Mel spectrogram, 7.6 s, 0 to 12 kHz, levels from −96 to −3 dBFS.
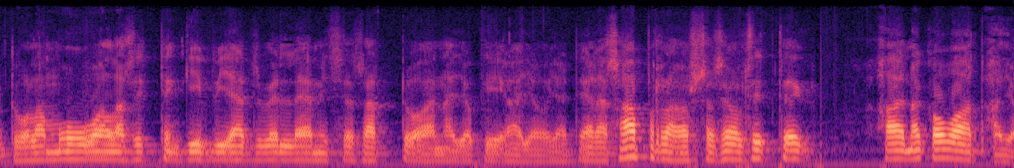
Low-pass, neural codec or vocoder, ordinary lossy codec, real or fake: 10.8 kHz; none; AAC, 48 kbps; real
